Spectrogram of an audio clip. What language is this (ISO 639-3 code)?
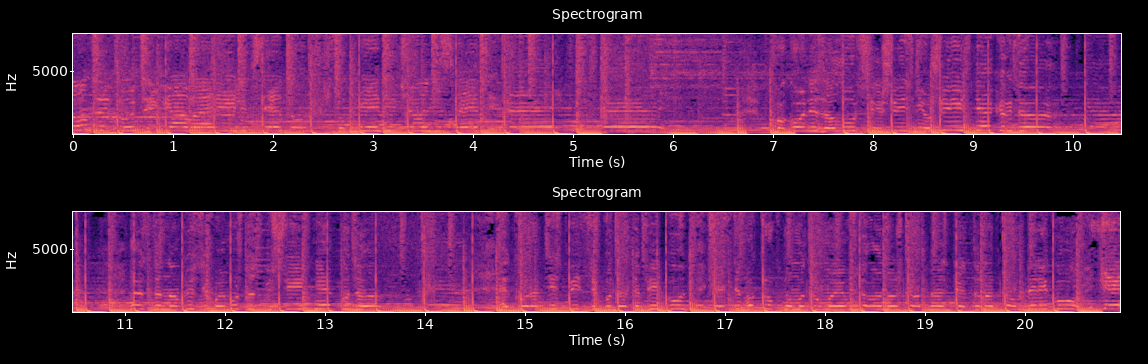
rus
